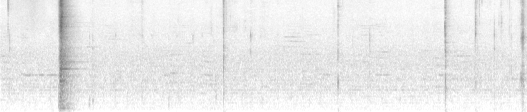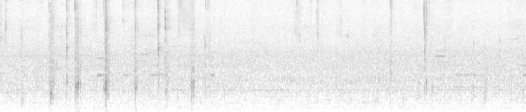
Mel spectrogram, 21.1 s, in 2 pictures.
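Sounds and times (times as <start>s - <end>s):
crisp crunching while chewing: 8.8s - 14.8s.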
